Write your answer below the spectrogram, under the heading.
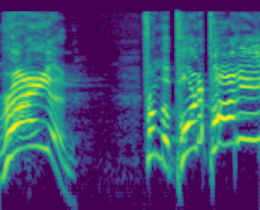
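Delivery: shrill, very loud, swooping yell. Retelling a man on the beach calling out to the boat: imitating John yelling out. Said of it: "And he yells out".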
